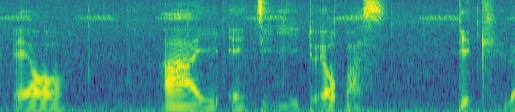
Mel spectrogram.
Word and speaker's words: LIATE: Okay, so using our letters L, I, A, T, E, I can pronounce that as liate.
